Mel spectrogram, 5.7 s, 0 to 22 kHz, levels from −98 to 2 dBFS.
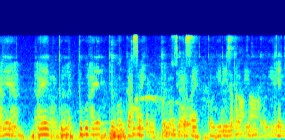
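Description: From the start to 1.56 s, a delayed copy of the speech runs under the live sound. It trails by about 1.05 s. It is only somewhat quieter than the speech. This is echo leak. The likely cause is a far-side loudspeaker whose echo canceller let its microphone pick-up through. The copy returns at 1.77 to 2.4 s, and again at 2.61 to 2.93 s, where it is about as loud as the speech. It returns again at 3.14 to 4.27 s. From 4.51 s to the end it is fainter. All of it, like the speech, stops at 8 kHz.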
